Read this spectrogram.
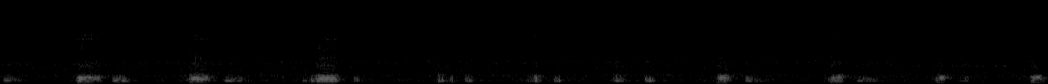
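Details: A sleeping dog snoring lightly: soft, irregular snorting breaths roughly once a second.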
